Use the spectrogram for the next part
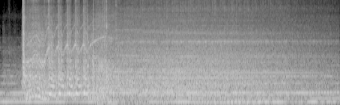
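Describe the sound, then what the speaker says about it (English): A tractor engine's mechanical clatter kicks in, then it runs on at an even idle, its low drone continuing unbroken to the end. "He enjoys his tractors, loves hearing this sound."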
